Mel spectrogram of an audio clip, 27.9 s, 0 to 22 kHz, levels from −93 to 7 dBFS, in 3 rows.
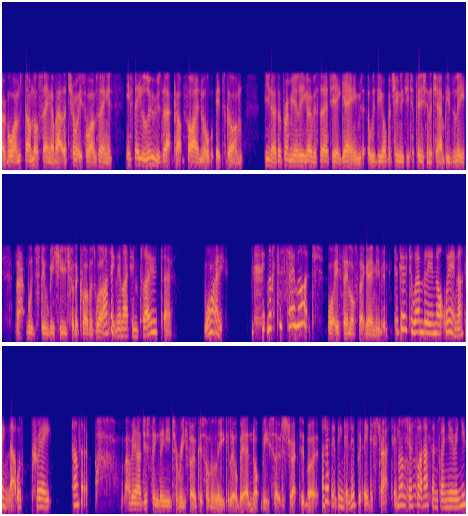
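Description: From start to finish the speech is narrow and slightly rough, with a faintly synthetic edge and nothing audible below about 250 Hz or above 3.7 kHz. This is the iLBC codec at work. It codes each frame's excitation independently, and the plainly audible coarseness fits its 13.33 kbps mode with 30 ms frames. Its narrowband telephone line discards the upper spectrum entirely.

At 9.21 to 9.26 s, 14.36 to 14.55 s and 23.51 to 23.58 s, the sound briefly smears into a held, slightly buzzy, breathy tone before snapping back to normal. These are lost iLBC frames. The decoder fills each gap by repeating the last pitch cycle mixed with noise. The first gap fits a single 30 ms frame, the third about 60 ms, and the second, the longest at about 120 ms, spans four frames. Clarity returns almost immediately after each one because every frame decodes on its own.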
